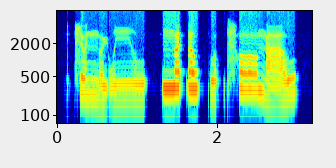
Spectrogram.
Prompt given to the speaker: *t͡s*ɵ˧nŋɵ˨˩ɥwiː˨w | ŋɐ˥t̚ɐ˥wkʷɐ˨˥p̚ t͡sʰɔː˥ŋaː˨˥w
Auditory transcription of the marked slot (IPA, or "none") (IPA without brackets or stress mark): t͡s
